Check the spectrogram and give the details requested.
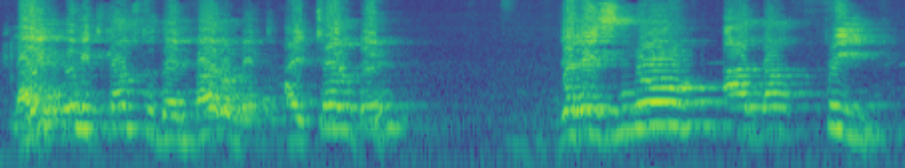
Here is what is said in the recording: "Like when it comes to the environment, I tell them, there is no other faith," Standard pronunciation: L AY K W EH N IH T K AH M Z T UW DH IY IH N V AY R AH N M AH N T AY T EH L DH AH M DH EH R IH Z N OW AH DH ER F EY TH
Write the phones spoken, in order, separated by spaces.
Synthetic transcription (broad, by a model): L AY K W EH N IH T K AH M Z T UW DH IY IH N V AY R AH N M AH N T AY T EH L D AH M DH EH R IH Z N OW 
